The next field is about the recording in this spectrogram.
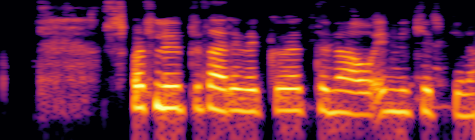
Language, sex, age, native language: Icelandic, female, 14, Icelandic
